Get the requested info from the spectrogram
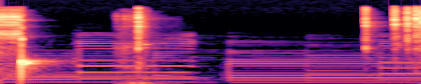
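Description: Intro jingle for an animated logo: a sharp pop sound effect right at the start, a softer low thump just after, then music with held notes.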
